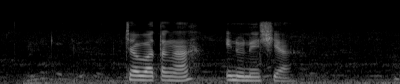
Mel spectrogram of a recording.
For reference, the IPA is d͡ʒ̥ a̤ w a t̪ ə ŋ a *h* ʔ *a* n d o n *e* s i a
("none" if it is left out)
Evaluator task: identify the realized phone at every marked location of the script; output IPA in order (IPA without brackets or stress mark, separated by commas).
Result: h, i, e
